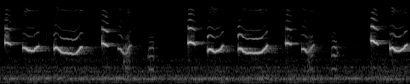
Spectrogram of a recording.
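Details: Captive pet cockatiel whistling its song: clear warbled notes with upswept and dipping tones in quick groups of three or four, repeated about every second and a half, with a constant low electrical-sounding hum behind.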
